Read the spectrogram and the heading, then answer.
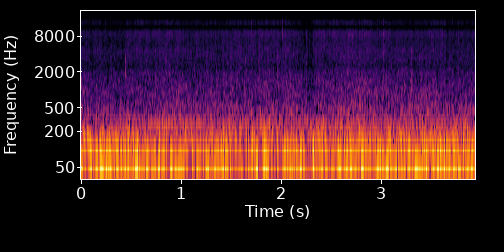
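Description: nature, heavy rain falling

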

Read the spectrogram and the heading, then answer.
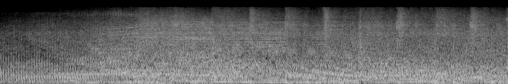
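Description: vehicle, military helicopter flying

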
